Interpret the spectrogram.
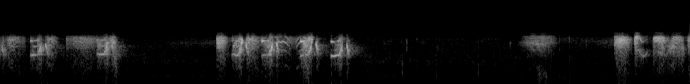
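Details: A pet male cockatiel performs his repertoire: clustered harsh chirps and warbling bursts separated by quieter gaps, with a faint steady background hum.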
